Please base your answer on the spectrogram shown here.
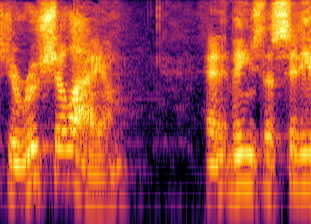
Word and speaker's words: Jerusalem: it by the way they around here say Jerusalem but that's not the way it's pronounced it's jeruselam and it means the city of Peace okay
